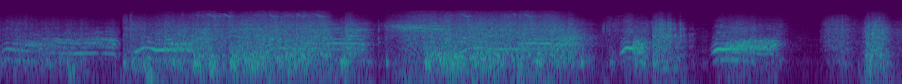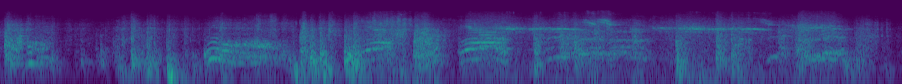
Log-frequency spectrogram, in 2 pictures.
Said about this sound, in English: So that is a man being fired upon by hundreds of arrows, real arrows.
